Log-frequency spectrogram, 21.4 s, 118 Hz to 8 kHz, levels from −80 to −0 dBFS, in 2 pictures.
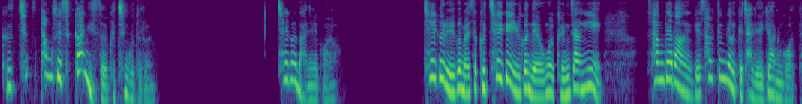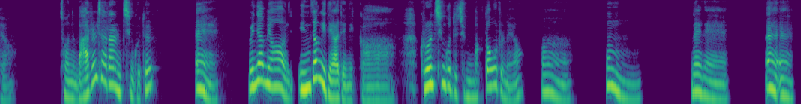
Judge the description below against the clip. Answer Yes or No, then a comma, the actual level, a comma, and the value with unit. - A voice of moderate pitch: No, high, 195 Hz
